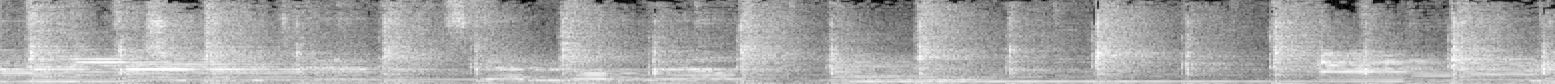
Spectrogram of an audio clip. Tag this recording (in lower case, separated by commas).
female singing, music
